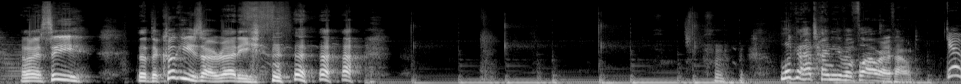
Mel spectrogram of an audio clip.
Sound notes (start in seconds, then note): 2.5 laughs; 3.6 upbeat music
